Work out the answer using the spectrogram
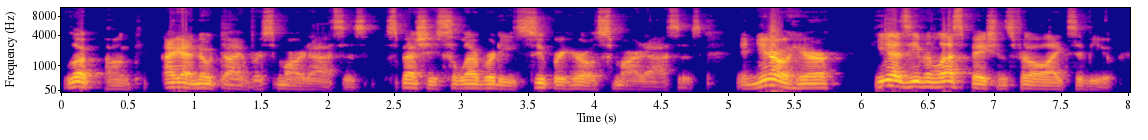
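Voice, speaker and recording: A deep, gravelly gangster heavy with a gun and no patience, snarling threats in street slang, as a man reads him. His tone is bright and cutting despite the low growl. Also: sing-song, a little fast, hardly any pauses, heavily acted. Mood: menacing. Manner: threatening, tough-guy slang. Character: gruff male thug with a gun, menacing, impatient.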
